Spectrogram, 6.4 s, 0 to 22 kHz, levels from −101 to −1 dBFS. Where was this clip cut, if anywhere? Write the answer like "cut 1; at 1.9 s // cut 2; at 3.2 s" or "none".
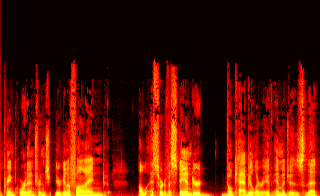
cut 1; at 1.0 s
